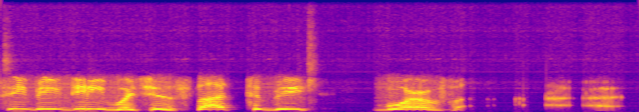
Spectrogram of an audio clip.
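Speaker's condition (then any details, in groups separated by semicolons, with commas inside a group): Parkinson's disease, mild; reduced neurotransmitters, possibly genetic and akron ohio tire factory water pollution; muscle stiffness, relieved by cannabis; slight difficulty in speaking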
